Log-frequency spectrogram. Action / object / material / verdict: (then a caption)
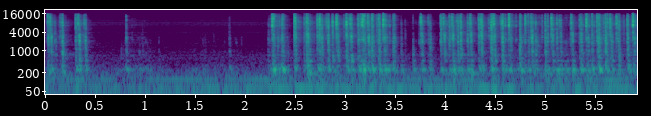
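tap / plastic mechanical keyboard with round keycaps / plastic / none. A full-size pink Ajazz typewriter-style retro mechanical keyboard, with round plastic keycaps on a hollow plastic case, is tapped with long nails and fingertips. A few sharp clicks and a quiet stretch of sparse taps lead into fast, dense typing. The clacks are bright and plasticky, with a hollow low thump under each key.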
